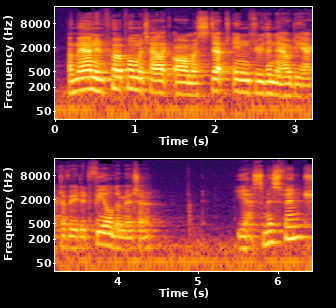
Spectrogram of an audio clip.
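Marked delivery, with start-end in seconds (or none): 5.5-6.5 soft, creepily bright, chipper, eerily cheerful tone. An armored guard answers the teacher who summoned him: eerily cheerful. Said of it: "replied an eerily cheerful voice".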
